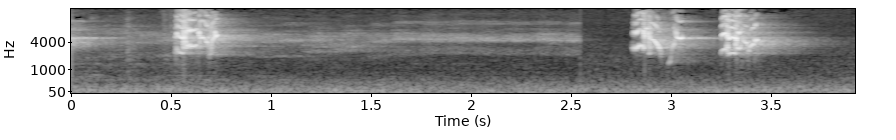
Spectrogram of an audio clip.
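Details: Lovebird giving ngekek calls, sharp shrill chattering bursts with a thin sustained whistle in between, three bursts in four seconds, clear and close with a quiet background.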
